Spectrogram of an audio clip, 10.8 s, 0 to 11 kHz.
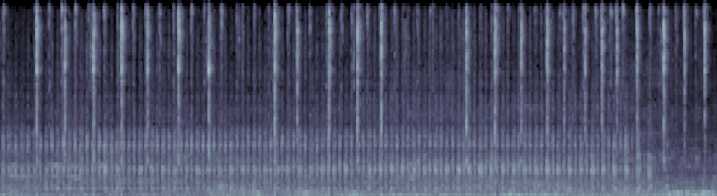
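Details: During a grooming session in Paris's 8th arrondissement, Joe the standard poodle keeps up a fast rhythmic pant of short airy breaths, punctuated by crisp clicking and a soft continuous hum in the background.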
